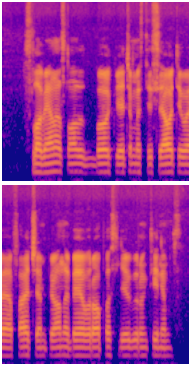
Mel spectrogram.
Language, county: Lithuanian, Alytus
